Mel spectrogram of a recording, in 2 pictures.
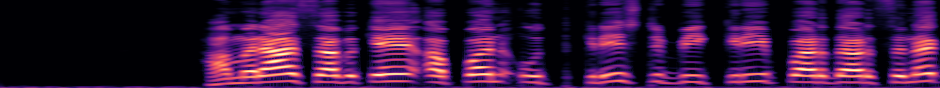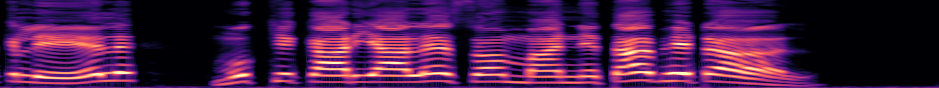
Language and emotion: Maithili, happy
